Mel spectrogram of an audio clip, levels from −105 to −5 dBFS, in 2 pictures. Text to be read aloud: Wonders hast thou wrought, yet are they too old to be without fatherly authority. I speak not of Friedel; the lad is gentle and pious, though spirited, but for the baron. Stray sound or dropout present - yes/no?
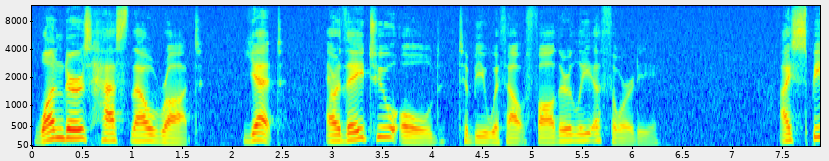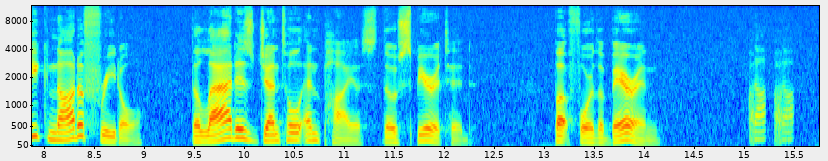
yes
